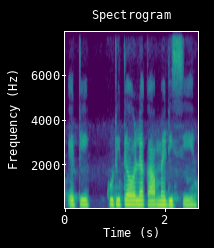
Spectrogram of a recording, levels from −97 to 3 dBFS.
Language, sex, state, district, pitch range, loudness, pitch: Bengali, female, Assam, Hailakandi, 190-205 Hz, -15 LUFS, 195 Hz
